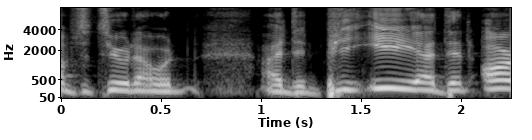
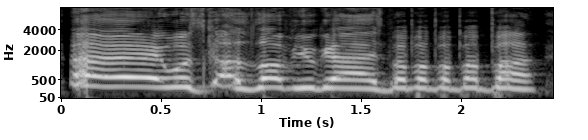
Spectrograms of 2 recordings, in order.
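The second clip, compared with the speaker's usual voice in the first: higher, louder loud-guy greeting; New Jersey guy; 5 semitones higher, 3 dB louder than usual. Retold or imitated. Retired cop greeting the hosts at UFC, hyped Jersey voice. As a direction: greet them like a pumped-up Jersey stranger. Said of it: "This guy from New Jersey shows up".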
